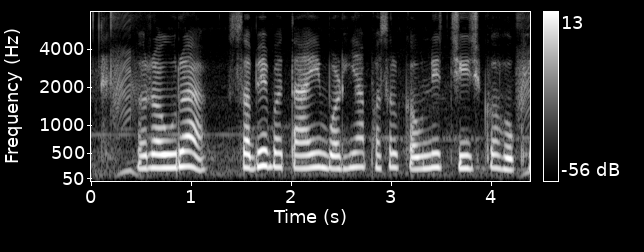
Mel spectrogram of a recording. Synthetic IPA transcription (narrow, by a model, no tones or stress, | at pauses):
ɾəʊɾa | səbʱebət̪aĩbəɽ̤ijãpʰəsəlkəʊnet͡ʃid͡ʒkəɦokʰe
